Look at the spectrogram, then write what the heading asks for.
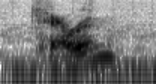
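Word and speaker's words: Charon: But yeah, so for the boatsman to the underworld, I've heard it Karen, but I think that's the Roman pronunciation. Chiron and Carlon. Chiron is how it's pronounced in Evermore.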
